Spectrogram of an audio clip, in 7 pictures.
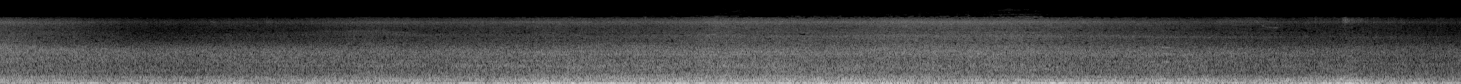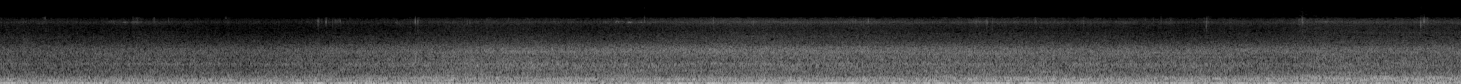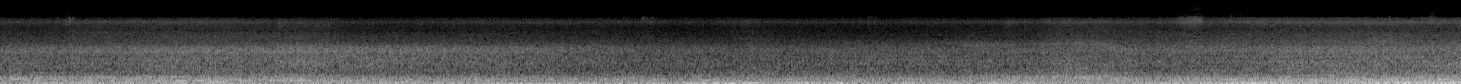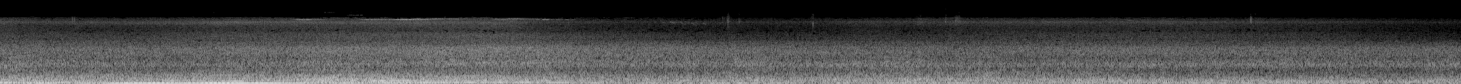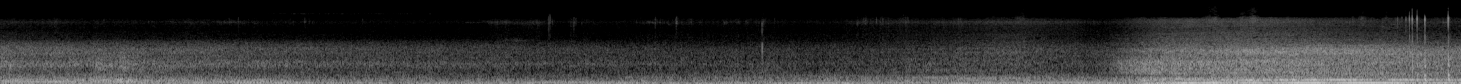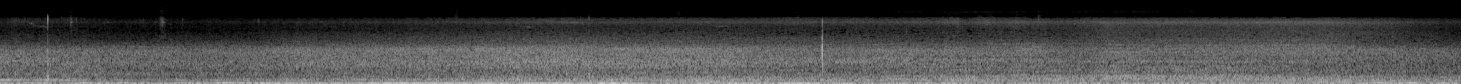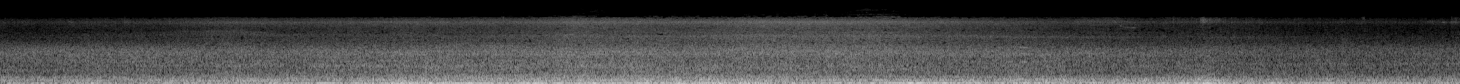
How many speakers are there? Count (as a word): zero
